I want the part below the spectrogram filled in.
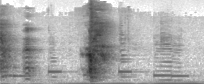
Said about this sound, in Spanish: Salud. Salud. Perdónenme. Sigue. Perdón. Estornudé, lo escuchas.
